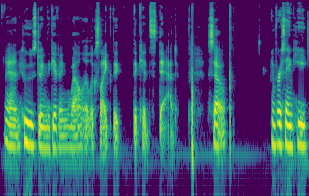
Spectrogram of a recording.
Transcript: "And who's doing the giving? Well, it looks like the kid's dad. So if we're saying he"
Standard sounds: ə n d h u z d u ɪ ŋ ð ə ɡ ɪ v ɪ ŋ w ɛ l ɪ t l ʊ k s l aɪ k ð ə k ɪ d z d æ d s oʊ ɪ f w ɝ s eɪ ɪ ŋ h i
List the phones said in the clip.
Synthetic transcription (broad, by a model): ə n h u z d u ɪ ŋ ð ə ɡ ɪ v ɪ ŋ w ɛ l ɪ t l ʊ k s l aɪ k ð ə k ɪ d z d æ d s oʊ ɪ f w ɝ s eɪ ɪ ŋ h i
